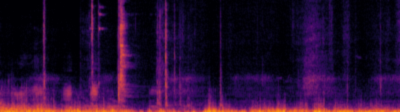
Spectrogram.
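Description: Wind buffeting the microphone over the rumble of a bakkie moving along a bush track, with a few sharp clicks and knocks in the first half.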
